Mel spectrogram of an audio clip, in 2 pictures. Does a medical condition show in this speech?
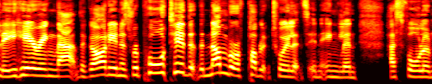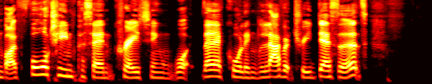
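No.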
